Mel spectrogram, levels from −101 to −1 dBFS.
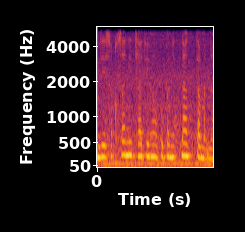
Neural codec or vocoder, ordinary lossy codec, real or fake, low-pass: none; none; real; 5.4 kHz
